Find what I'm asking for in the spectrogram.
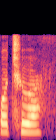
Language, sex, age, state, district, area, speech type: Odia, female, 18-30, Odisha, Subarnapur, rural, read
